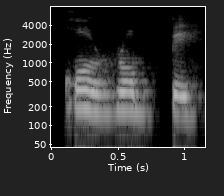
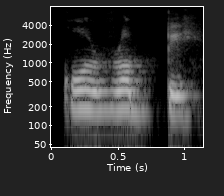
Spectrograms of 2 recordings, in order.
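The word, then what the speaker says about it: قل رب: And if you look here, qul, and then in idgham we say qul rabbi, qul rabbi. We are merging it.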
